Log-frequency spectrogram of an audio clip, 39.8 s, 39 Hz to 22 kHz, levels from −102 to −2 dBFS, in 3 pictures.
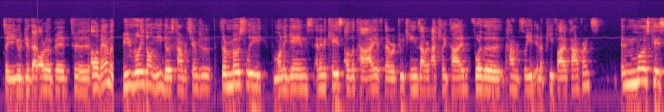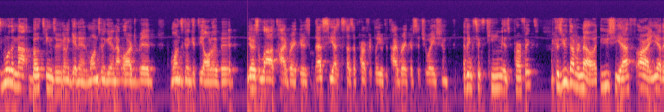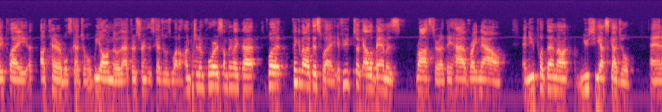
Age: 20-39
